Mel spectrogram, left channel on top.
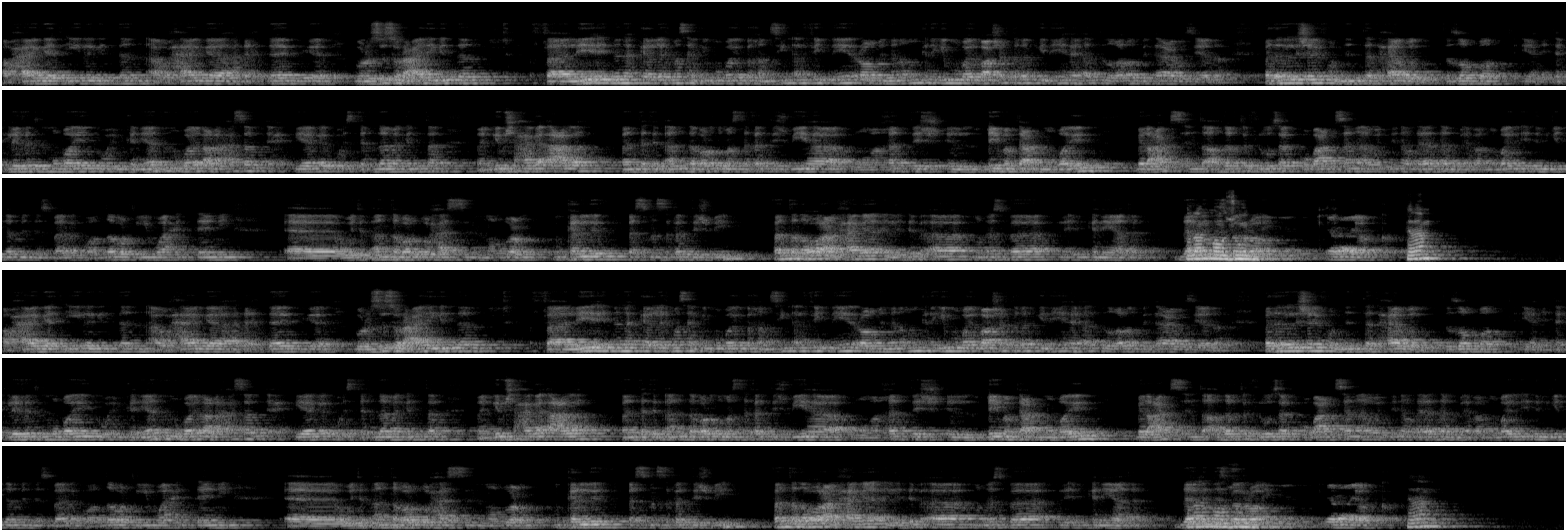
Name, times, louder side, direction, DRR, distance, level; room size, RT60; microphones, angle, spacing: voice 1, 0.0-4.8 5.3-14.9 15.2-21.5 21.8-26.6 27.0-33.7 34.1-38.6 39.0-42.7 43.0-45.2, equal, 5° left, -2 dB, 1.5 m, -30 dB
voice 2, 43.1-43.8 45.3-45.6, left 6 dB, 70° left, 11 dB, 0.3 m, -21 dB
7.8 x 2.6 x 4.8 m, 1.0 s
head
